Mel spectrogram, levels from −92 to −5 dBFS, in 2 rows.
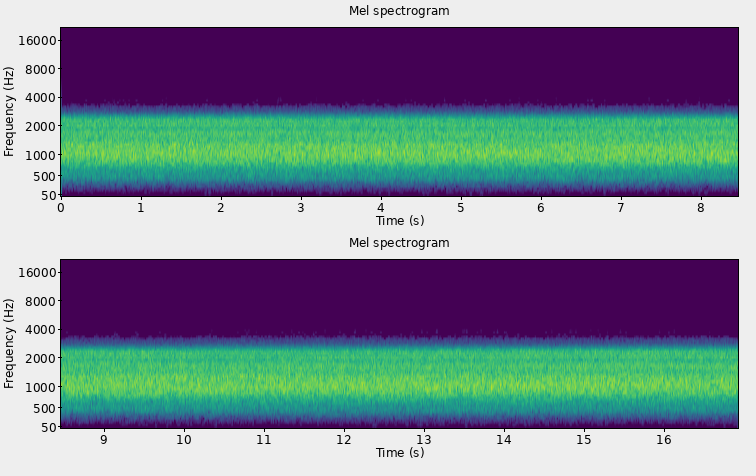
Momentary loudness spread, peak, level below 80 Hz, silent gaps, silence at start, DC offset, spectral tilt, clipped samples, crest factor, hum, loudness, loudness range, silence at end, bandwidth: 1 LU; -4 dBFS; under -90 dBFS; none; 0 s; under 0.1%; -3.5 dB/octave; under 0.1%; 14 dB; none; -17 LUFS; 0 LU; 0 s; 3.3 kHz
